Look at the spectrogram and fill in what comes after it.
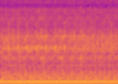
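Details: Diesel camper van after turbo replacement, preheated and started on open exhaust: smooth steady idle with even low clatter, no stumble or hunting; no extra noise.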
